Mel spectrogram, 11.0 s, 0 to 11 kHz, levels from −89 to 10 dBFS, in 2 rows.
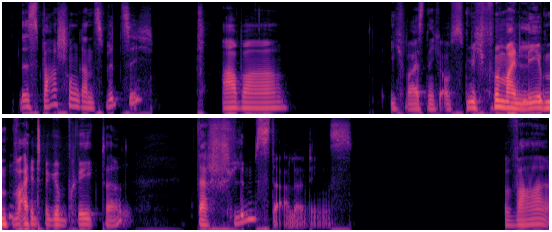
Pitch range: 95-125 Hz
